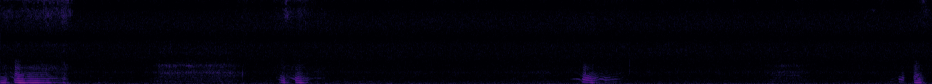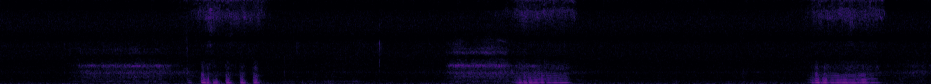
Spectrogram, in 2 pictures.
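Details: Soft, irregular snoring and snuffling breaths from a tired sleeping pet, possibly a cat, in a quiet room.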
